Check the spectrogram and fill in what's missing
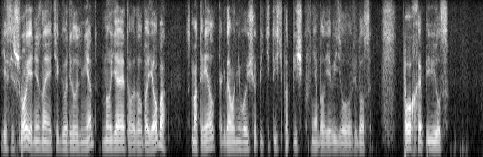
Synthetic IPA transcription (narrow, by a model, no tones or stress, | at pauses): jesʲlʲɪʂojanʲɪznajʊjatʲɪeɡəvɐɾʲilˠilʲɪnʲe̞t̪nojaɛt̪əvəd̪əlˠbɐjobə | smɐt̪ɾʲe̞lˠkɐɡd̪aʊnʲɪvo̞jɪɕːo̞pʲɪtʲit̪ɨsʲɪt͡ɕpɐt̪̚pʲiɕːɪ̥kə̥fnʲe̞bɨlˠəjavʲidʲɪlˠɪvovʲɪd̪o̞sɨ̥ | poxəpʲɪvʲilˠsʲə̥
